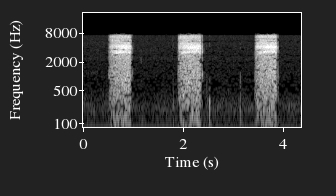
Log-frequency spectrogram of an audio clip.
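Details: Three loud, hissing screeches come from owlets alarmed in their nest cavity. They are roughly one and a half seconds apart, with faint clicks in between.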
